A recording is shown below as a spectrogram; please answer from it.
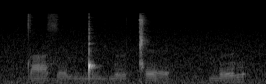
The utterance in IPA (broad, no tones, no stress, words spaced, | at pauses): dazɛl ŋ͡ǃẽɖmə˞ǁɛ | məl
